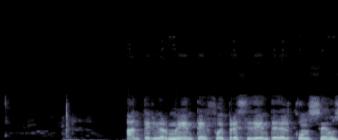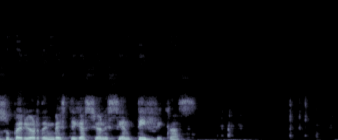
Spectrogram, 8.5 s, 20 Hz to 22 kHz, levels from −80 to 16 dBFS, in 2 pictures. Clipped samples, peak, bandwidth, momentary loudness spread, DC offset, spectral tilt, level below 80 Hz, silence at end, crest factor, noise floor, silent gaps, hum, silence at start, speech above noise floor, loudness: under 0.1%; -2 dBFS; 7.2 kHz; 14 LU; under 0.1%; -5 dB/octave; -48 dBFS; 1.35 s; 16 dB; -58 dBFS; none; none; 0.8 s; 43 dB; -15 LUFS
